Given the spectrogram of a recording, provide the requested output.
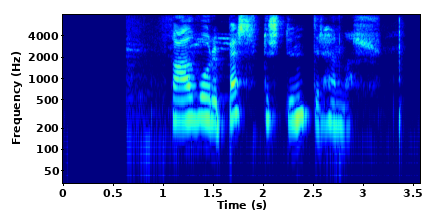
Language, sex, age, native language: Icelandic, other, 10, Icelandic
